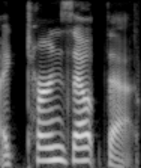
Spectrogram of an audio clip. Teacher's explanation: The T in it is almost entirely swallowed, and the S at the end of turns forcefully links directly into the O of out. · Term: complete blending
